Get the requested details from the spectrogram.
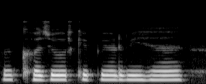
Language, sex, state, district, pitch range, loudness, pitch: Hindi, female, Jharkhand, Palamu, 210-220 Hz, -13 LUFS, 215 Hz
